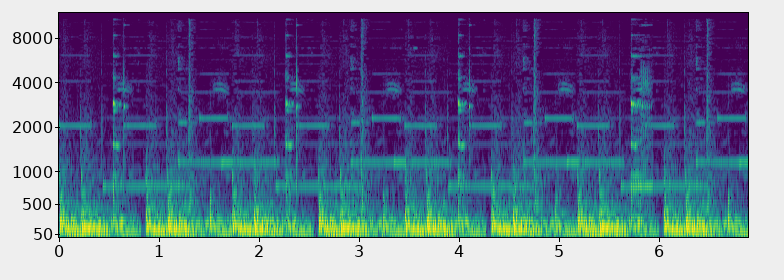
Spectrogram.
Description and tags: REMIX elements of xavierbonfill
remix of user : xavierbonfill (multi samples):patterns creation with FL STUDIO 9
beat, beats, break, drum, drum-loop, drums, electronic, electronica, experimental, glitch, idm, loop, loops, sample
